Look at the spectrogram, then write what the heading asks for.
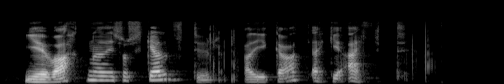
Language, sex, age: Icelandic, male, 20-29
